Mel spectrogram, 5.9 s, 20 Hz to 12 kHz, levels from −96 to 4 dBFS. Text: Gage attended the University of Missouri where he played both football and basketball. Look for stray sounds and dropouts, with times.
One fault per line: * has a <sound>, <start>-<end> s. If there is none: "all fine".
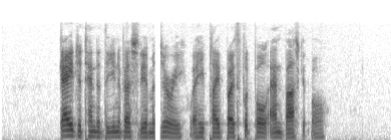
* has a dropout, 2.3-2.4 s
